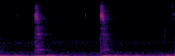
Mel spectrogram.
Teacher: No vibration. I'm not using my vocal cords to make this sound. So, T is partially blocked and it's unvoiced.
